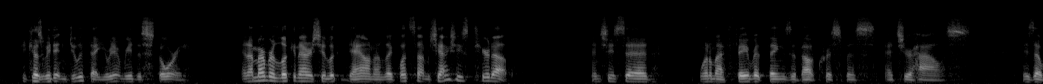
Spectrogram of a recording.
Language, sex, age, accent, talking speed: English, male, 40-59, American, 270 wpm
